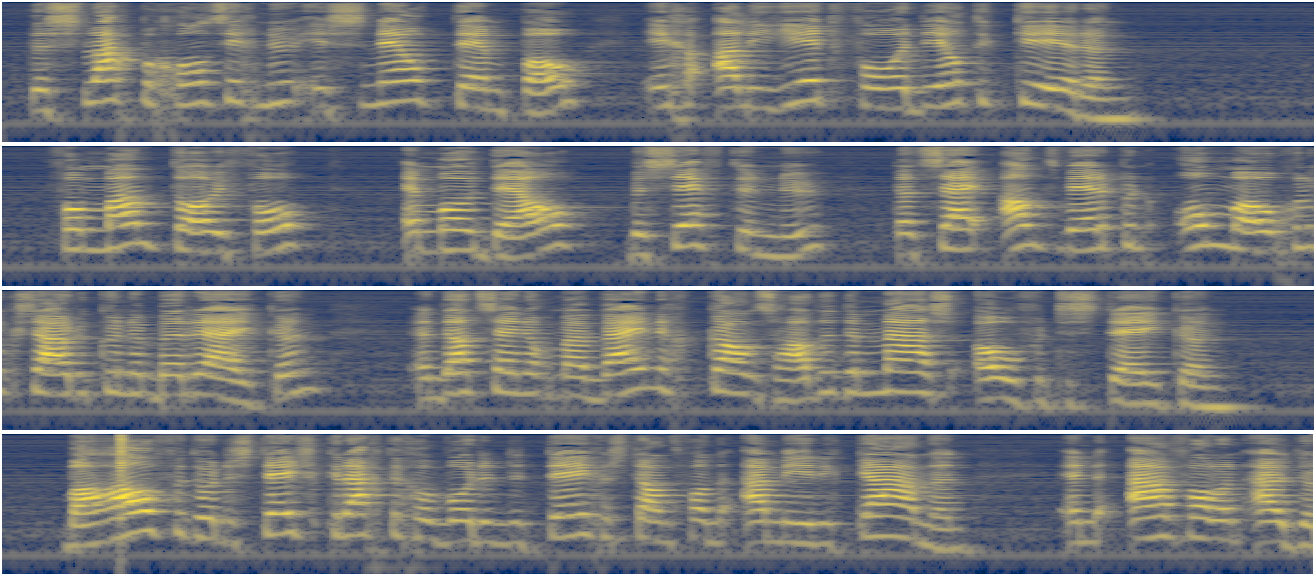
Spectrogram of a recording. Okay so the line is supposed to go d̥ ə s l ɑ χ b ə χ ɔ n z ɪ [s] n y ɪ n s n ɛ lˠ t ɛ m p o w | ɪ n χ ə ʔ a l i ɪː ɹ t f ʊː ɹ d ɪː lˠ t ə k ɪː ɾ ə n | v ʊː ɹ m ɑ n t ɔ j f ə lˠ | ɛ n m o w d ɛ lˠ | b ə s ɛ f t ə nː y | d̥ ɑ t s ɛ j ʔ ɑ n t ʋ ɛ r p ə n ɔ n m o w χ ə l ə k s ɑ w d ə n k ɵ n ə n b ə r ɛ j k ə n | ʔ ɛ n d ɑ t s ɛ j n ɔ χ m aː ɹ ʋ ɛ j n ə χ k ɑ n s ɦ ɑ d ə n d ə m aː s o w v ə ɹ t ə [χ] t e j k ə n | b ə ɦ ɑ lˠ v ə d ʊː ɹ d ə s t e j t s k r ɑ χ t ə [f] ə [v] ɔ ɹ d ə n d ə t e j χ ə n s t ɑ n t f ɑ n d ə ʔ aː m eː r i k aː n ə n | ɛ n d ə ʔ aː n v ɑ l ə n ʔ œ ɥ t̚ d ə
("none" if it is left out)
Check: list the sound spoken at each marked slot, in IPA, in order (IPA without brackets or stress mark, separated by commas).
χ, s, χ, ʋ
